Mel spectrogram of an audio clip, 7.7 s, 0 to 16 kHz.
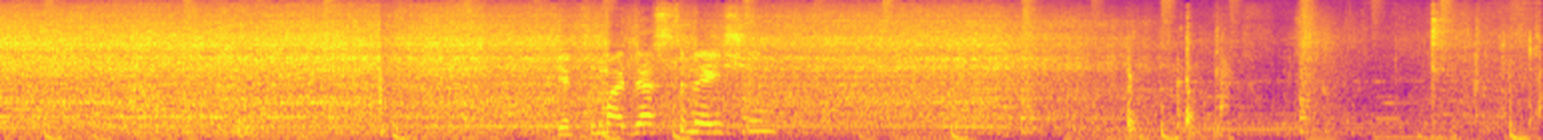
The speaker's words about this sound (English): In order to activate the system, you're going to hit lock 1, 2, 3 times, and you'll see the vehicle start. So now the car started.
